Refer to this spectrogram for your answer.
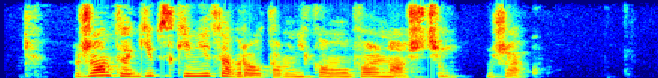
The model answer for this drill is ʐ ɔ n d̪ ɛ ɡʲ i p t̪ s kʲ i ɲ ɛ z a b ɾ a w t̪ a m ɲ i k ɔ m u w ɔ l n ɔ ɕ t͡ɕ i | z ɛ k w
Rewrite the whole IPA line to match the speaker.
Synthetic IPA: ʐ ɔ n t̪ ɛ ɡʲ i p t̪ s kʲ i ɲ ɛ z a b ɾ a w t̪ a m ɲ i k ɔ m u v ɔ l n ɔ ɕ t͡ɕ i | ʐ ɛ k w

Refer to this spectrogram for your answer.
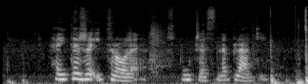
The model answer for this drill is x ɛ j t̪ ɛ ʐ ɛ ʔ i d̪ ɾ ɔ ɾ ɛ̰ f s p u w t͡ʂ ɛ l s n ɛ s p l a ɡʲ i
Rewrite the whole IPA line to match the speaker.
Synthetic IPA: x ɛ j t̪ ɛ ʐ ɛ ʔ i t̪ ɾ ɔ l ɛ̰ f s p u w t͡ʂ ɛ s n ɛ p l a ɡʲ i

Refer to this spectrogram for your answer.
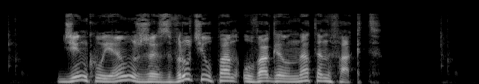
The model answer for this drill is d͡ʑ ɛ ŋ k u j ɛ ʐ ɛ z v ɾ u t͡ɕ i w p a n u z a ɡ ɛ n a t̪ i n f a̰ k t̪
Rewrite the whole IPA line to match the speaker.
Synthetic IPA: d͡ʑ ɛ ŋ k u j ɛ ʐ ɛ z v ɾ u t͡ɕ i w p a n u v a ɡ ɛ n a t̪ ɛ n f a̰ k t̪

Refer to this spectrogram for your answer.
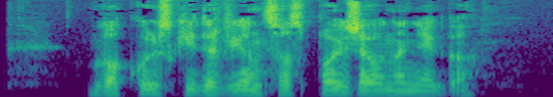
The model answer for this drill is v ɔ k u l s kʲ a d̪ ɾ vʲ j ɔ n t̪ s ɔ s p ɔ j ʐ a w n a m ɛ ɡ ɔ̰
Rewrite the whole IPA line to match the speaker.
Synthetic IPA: v ɔ k u l s kʲ i d̪ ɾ vʲ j ɔ n t̪ s ɔ s p ɔ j ʐ a w n a ɲ ɛ ɡ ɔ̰

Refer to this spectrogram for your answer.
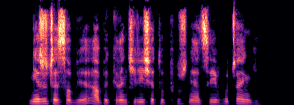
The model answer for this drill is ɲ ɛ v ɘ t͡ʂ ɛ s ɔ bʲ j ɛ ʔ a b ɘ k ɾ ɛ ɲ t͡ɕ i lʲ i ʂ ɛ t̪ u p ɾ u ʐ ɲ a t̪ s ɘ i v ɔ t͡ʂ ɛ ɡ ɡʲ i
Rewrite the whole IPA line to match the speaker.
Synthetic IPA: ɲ ɛ ʐ ɘ t͡ʂ ɛ s ɔ bʲ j ɛ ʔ a b ɘ k ɾ ɛ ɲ t͡ɕ i lʲ i ɕ ɛ t̪ u p ɾ u ʐ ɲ a t̪ s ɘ i v u t͡ʂ ɛ ŋ ɡʲ i

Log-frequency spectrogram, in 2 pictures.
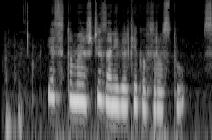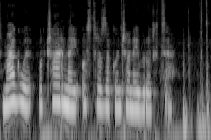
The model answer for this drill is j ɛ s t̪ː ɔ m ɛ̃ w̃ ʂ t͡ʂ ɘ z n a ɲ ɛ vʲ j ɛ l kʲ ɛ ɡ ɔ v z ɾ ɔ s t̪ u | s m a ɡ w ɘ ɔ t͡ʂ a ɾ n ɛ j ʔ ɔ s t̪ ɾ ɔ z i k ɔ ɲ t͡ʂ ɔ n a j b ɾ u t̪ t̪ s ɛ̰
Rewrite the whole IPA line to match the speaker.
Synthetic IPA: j ɛ s t̪ː ɔ m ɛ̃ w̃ ʂ t͡ʂ ɘ z n a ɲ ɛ vʲ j ɛ l kʲ ɛ ɡ ɔ v z ɾ ɔ s t̪ u | s m a ɡ w ɘ ɔ t͡ʂ a ɾ n ɛ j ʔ ɔ s t̪ ɾ ɔ z a k ɔ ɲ t͡ʂ ɔ n ɛ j b ɾ u t̪ t̪ s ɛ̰

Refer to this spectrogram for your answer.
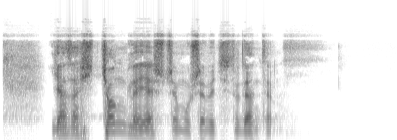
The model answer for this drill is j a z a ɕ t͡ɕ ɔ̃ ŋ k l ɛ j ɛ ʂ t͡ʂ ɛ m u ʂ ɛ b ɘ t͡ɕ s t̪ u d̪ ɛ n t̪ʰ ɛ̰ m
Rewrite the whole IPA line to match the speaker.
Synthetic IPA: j a z a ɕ t͡ɕ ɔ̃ ŋ ɡ l ɛ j ɛ ʂ t͡ʂ ɛ m u ʂ ɛ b ɘ t͡ɕ s t̪ u d̪ ɛ n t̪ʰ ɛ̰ m

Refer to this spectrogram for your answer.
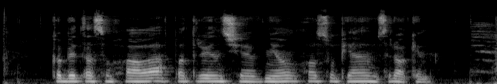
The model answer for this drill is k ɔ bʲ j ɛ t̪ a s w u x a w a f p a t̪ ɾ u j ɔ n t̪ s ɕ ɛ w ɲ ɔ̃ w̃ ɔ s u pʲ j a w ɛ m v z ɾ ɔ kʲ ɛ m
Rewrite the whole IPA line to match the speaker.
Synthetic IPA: k ɔ bʲ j ɛ t̪ a s w u x a w a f p a t̪ ɾ u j ɔ n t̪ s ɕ ɛ v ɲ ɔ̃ w̃ ɔ s u pʲ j a w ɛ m v z ɾ ɔ kʲ ɛ m

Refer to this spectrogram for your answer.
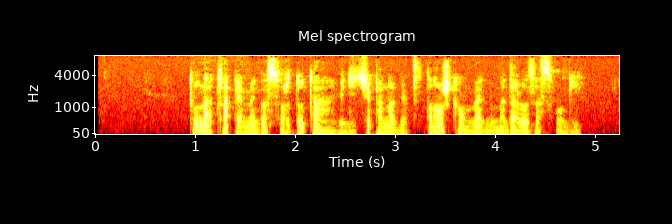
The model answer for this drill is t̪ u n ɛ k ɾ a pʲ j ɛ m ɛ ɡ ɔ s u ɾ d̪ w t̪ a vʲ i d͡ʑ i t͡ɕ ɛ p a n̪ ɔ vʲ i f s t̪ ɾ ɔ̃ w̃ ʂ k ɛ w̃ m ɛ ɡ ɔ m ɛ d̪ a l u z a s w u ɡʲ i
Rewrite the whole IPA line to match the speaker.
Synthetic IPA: t̪ u n a k l a pʲ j ɛ m ɛ ɡ ɔ s u ɾ d̪ u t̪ a vʲ i d͡ʑ i t͡ɕ ɛ p a n̪ ɔ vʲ ɛ f s t̪ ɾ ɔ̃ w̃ ʂ k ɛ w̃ m ɛ ɡ ɔ m ɛ d̪ a l u z a s w u ɡʲ i

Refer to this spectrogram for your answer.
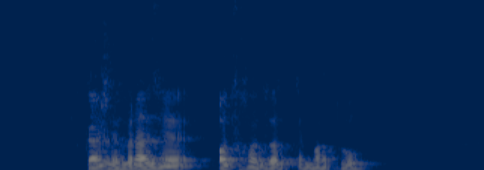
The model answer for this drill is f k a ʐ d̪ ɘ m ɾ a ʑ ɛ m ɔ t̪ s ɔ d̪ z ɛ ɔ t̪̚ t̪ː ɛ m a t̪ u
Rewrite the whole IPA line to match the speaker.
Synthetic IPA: f k a ʐ d̪ ɘ m ɾ a ʑ ɛ ɔ t̪ x ɔ d̪ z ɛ ɔ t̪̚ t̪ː ɛ m a t̪ u

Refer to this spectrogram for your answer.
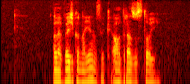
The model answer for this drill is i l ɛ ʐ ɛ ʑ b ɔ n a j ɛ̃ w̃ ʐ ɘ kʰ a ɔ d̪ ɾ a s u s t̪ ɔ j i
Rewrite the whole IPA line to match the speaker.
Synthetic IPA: a l ɛ v ɛ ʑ ɡ ɔ n a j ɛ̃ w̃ z ɘ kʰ a ɔ d̪ ɾ a z u s t̪ ɔ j i

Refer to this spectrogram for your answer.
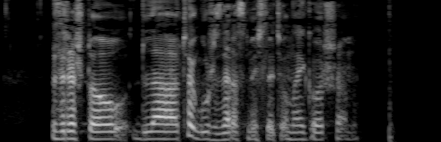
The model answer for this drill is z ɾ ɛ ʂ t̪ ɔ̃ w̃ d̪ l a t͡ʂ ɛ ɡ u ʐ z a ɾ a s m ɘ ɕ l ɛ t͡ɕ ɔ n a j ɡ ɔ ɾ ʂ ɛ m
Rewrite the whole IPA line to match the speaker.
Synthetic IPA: z ɾ ɛ ʂ t̪ ɔ̃ w̃ d̪ l a t͡ʂ ɛ ɡ u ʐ z a ɾ a s m ɘ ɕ l ɛ t͡ɕ ɔ n a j ɡ ɔ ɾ ʂ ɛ m

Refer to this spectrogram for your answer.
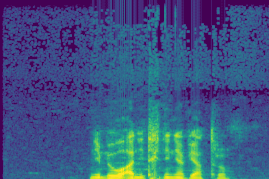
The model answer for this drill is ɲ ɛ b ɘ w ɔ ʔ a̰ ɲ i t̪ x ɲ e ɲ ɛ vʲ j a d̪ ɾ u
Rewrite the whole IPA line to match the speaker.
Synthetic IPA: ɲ ɛ b ɘ w ɔ ʔ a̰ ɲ i t̪ x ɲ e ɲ a vʲ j a t̪ ɾ u

